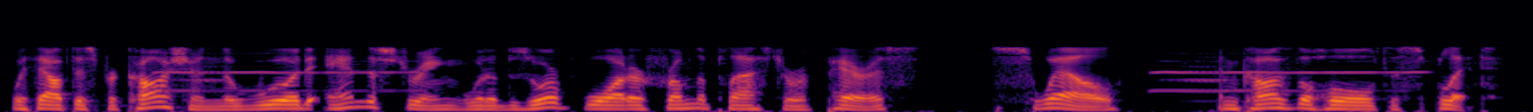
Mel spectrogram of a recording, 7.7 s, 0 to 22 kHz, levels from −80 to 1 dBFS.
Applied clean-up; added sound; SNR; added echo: classical method spectral subtraction.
